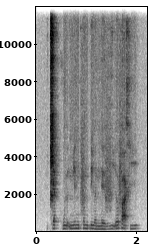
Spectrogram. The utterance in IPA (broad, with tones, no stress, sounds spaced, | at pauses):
t͡ɕ a˨˩ t̚ h w ɨ̰˧˨ ə̯ ɲ e˧ ŋ f ə˧ n ɗ i˨˩ ə̯ n e˧˩ v ḭ˧˥ ə̯ f a̰ː˧˨ x i˧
